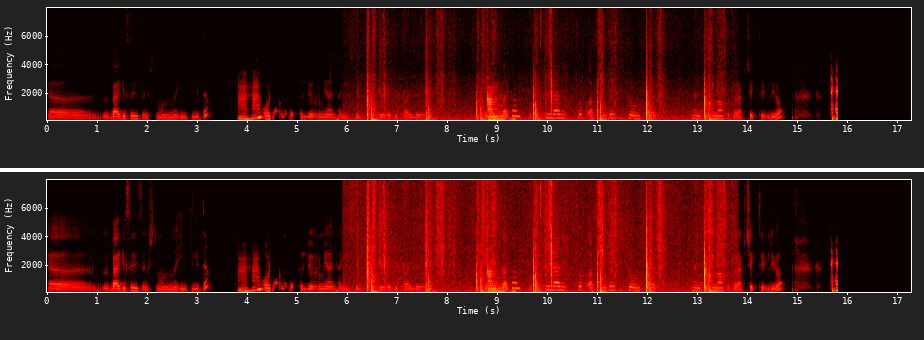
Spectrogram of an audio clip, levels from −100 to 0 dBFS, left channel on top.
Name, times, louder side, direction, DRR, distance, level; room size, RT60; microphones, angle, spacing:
voice 1, 0.0-3.3 4.3-6.3 6.6-7.7 8.7-9.5 9.8-12.2 12.6-15.5, right 1 dB, 70° right, 5.9 m, -57 dB
voice 2, 3.8-4.3 8.8-9.4 15.7-15.8, left 2 dB, 15° left, 0.4 m, -48 dB
sound 1, 5.9-13.8, right 4 dB, 90° right, 3.1 m, -49 dB
head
